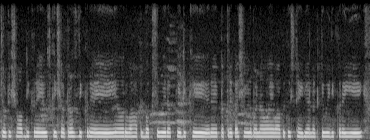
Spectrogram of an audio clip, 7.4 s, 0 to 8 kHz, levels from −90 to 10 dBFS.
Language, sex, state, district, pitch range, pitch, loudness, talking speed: Hindi, female, Bihar, Gaya, 220-230 Hz, 225 Hz, -12 LUFS, 265 wpm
